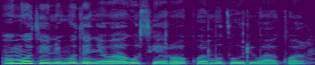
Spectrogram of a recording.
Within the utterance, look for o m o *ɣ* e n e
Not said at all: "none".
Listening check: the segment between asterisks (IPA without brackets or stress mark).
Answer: ð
